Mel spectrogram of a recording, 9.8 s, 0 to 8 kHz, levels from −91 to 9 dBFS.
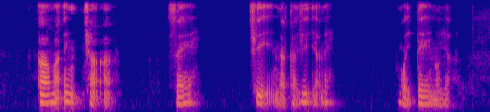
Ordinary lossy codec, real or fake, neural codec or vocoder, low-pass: Opus, 32 kbps; real; none; 7.2 kHz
